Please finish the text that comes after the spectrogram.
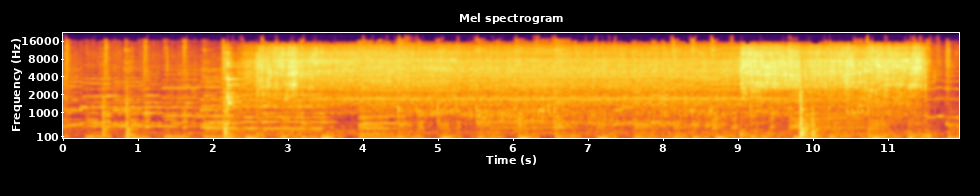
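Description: Water running from a kitchen tap into a pan for macaroni and cheese, a steady hiss and splash that begins after a clank, continues for several seconds and grows louder near the end.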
